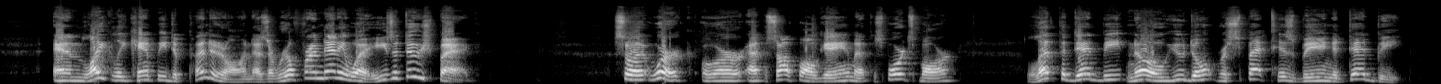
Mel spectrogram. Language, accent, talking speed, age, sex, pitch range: English, American, 155 wpm, 60-79, male, 155-220 Hz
